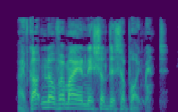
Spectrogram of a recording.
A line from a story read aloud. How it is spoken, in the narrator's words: he said more cheerfully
